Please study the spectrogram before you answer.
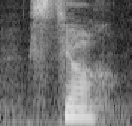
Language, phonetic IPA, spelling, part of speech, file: Ukrainian, [sʲtʲaɦ], стяг, noun, Uk-стяг.ogg
- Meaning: 1. flag 2. ribbon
